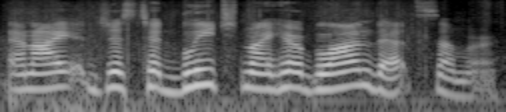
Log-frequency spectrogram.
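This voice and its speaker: A man's voice: sits high, measured pace, fairly bright tone, clean tone, low-quality recording. A man chatting cheerfully outdoors on nature trails, talking to the camera and to himself. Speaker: interviewee, trash-collecting nature lover. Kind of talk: casual chat outdoors.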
